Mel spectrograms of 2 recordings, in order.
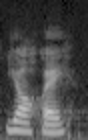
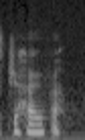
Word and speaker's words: Yahweh: Probably pronounced Yahweh originally, but sometimes we hear it as Jehovah.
